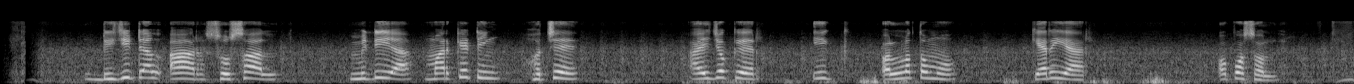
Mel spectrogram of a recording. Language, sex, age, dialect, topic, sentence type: Bengali, male, 18-24, Jharkhandi, banking, statement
